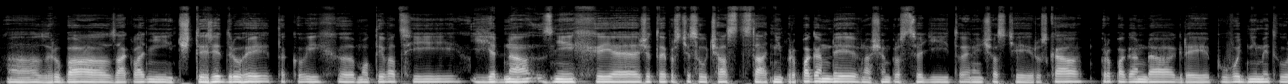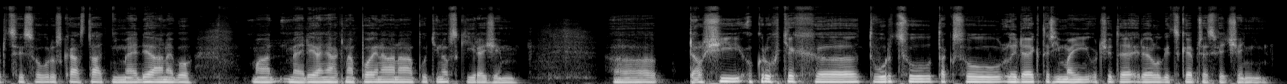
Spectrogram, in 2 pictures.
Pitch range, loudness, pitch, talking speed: 110-120 Hz, -16 LUFS, 115 Hz, 120 wpm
